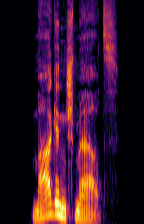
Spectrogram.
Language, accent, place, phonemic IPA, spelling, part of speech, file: German, Germany, Berlin, /ˈmaːɡn̩ˌʃmɛʁt͡s/, Magenschmerz, noun, De-Magenschmerz.ogg
- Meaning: stomach ache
